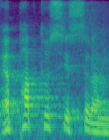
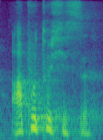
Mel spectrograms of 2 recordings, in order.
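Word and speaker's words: apoptosis: 일본 애들 왜 말이 좀 이상하게 발음 말해가지고 그게 그대로 들어와서 아포토시스 이렇게. 근데 영어로 발음은 에팝토시스 다 P를 다 발음하는 게 맞는 것 같은데 어쨌든 이게 자 다시 한번 세포 자살.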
